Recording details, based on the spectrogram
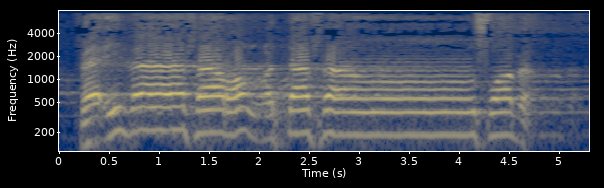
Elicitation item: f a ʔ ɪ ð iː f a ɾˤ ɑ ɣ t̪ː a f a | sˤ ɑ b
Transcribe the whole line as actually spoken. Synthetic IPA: f a ʔ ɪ ð aː f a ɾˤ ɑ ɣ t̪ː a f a | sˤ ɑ b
